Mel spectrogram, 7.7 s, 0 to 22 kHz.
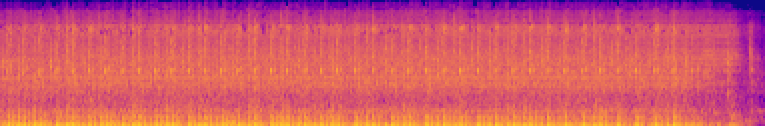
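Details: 2013 Chevy Tahoe ex-police V8 with P3401 code, recently replaced heads, running with valve cover off: uneven idle stumbling every few turns over valve-train clatter, missing on one cylinder; lifter/DOD fault suspected.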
